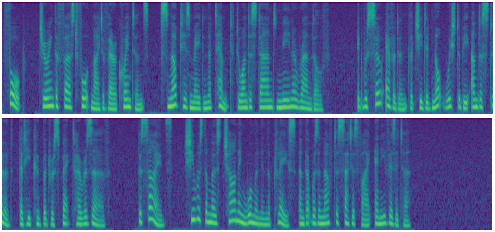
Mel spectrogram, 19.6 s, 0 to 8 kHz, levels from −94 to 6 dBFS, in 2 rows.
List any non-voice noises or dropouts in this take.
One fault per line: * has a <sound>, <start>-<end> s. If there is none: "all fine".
all fine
